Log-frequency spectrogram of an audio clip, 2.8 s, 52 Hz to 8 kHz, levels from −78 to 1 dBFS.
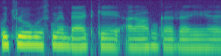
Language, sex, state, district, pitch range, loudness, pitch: Hindi, male, Delhi, New Delhi, 120-145 Hz, -17 LUFS, 130 Hz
